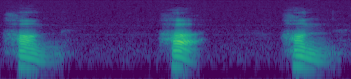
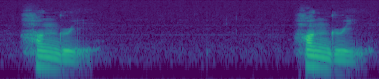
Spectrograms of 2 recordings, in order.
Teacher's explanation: the U is going to be a flat u sound so that's going to be a uh sound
